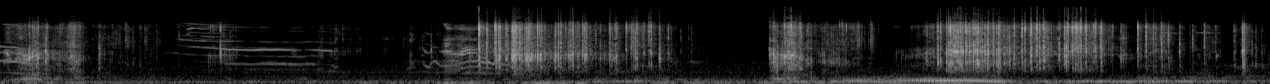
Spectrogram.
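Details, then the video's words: Ginger cat, annoyed because another cat eats all of his food, gives one clear harmonic meow with a slightly falling tone, followed by loud bursts of crunching and chewing as food is eaten nearby. "Ginger cat is annoyed because every food for him is eaten by another cat"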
